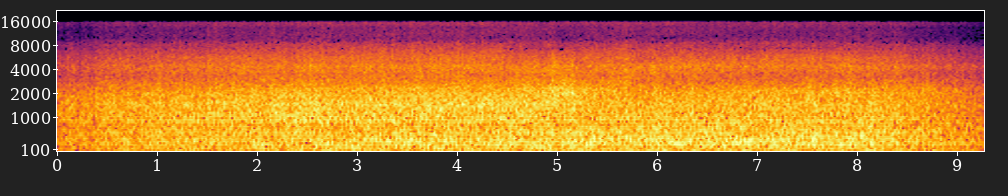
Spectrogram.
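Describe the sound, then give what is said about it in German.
A heavy, torrential downpour roars steadily and loudly throughout, a dense unbroken wash of rain with no voices or other distinct sounds. “Ich habe da eine Aufnahme von dir bekommen, da regnet es, dass man denkt, die Welt geht unter.”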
